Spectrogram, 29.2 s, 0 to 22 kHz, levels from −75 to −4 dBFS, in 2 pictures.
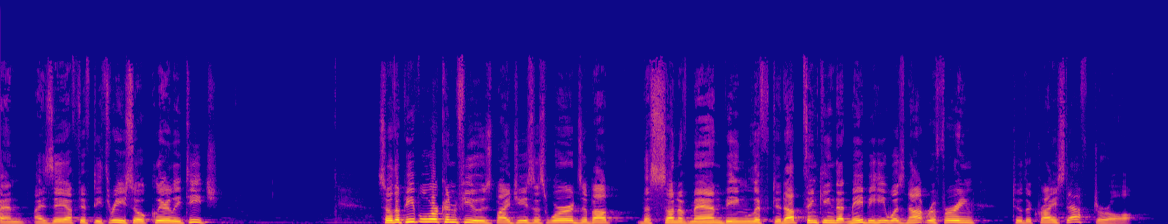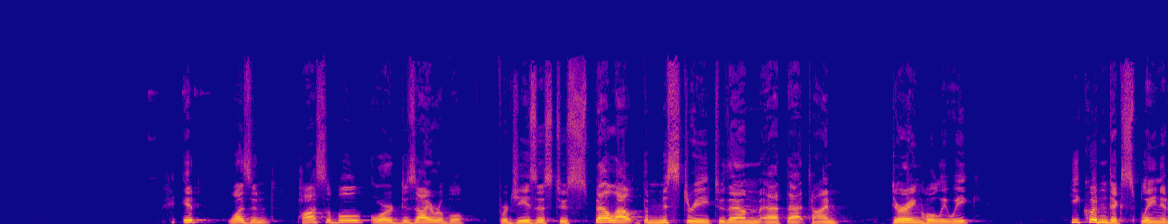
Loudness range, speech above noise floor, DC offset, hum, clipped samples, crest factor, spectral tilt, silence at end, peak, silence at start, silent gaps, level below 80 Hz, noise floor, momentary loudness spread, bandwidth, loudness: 8 LU; 65 dB; under 0.1%; none; under 0.1%; 18 dB; -6.5 dB/octave; 0 s; 0 dBFS; 0 s; none; -70 dBFS; -82 dBFS; 12 LU; 16.5 kHz; -18 LUFS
